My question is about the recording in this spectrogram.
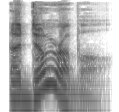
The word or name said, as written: adorable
